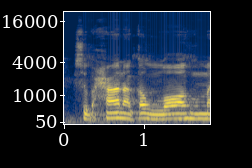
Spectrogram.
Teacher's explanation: میم پہ شد ہے، یہاں پہ غنہ ہوگا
